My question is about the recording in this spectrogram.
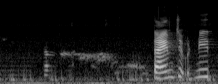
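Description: A quiet stretch, then a woman's voice starting to speak about one and a half seconds in.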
